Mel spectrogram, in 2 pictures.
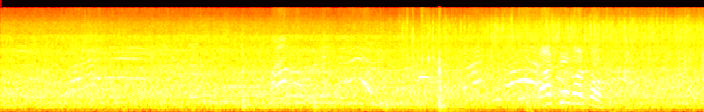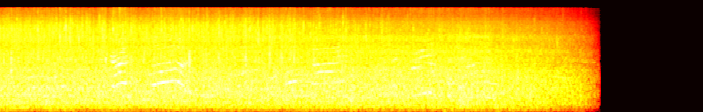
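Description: Water trickles and splashes steadily into a basin.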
